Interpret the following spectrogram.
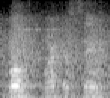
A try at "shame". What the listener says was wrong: you're saying same, na? Actually, no. It is shame. SH.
